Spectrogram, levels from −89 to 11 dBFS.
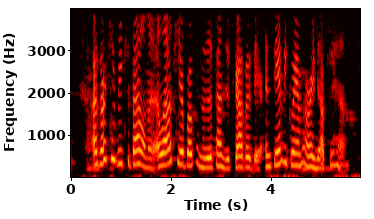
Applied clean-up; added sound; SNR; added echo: classical method Wiener filter.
